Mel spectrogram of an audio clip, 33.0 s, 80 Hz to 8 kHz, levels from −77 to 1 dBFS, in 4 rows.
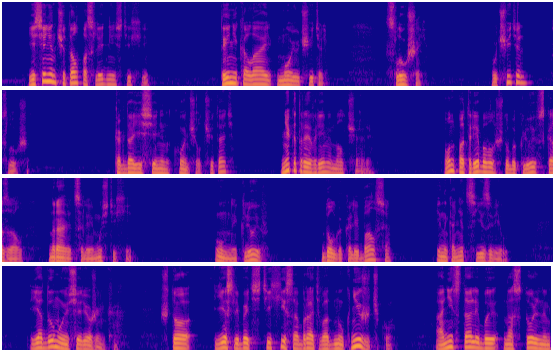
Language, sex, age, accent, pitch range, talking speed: Russian, male, 40-59, native, 95-135 Hz, 90 wpm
